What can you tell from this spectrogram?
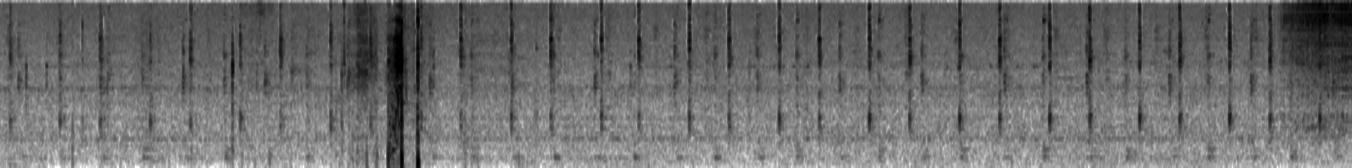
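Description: Pendulum wall clock ticking steadily, a little over two ticks a second, with a louder knock about four seconds in. A soft rushing noise builds near the end.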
